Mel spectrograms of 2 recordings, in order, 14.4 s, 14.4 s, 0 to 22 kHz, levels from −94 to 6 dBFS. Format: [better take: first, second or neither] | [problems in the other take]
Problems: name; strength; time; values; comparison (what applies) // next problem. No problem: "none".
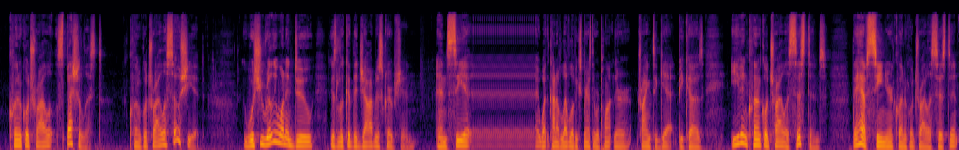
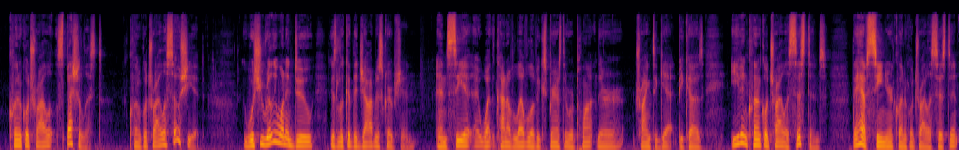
second | audio freezing; at 7 s for 1 s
